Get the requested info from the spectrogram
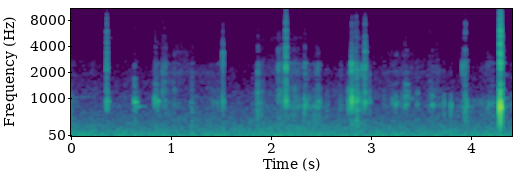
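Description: Thin aluminium soda can being cut around with a small knife: scattered small clicks and crinkles from the can wall, then one sharp, loud click near the end.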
